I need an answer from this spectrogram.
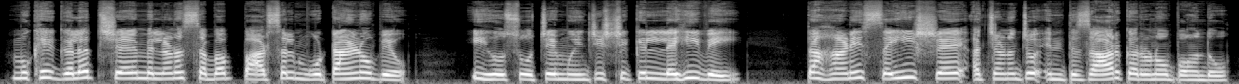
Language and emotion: Sindhi, sad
